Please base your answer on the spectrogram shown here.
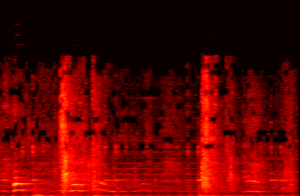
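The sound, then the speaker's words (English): Someone tries a locked emergency exit door, making a few dull thuds and knocks as it is pushed and fails to open. “She tries emergency exit. It's locked.”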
